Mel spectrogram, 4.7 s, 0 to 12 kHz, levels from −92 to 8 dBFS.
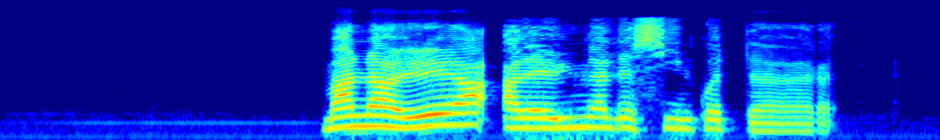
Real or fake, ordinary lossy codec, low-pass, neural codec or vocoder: real; Opus, 16 kbps; 7.2 kHz; none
